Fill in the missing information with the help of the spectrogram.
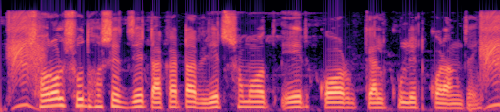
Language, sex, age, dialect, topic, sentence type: Bengali, male, 25-30, Rajbangshi, banking, statement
